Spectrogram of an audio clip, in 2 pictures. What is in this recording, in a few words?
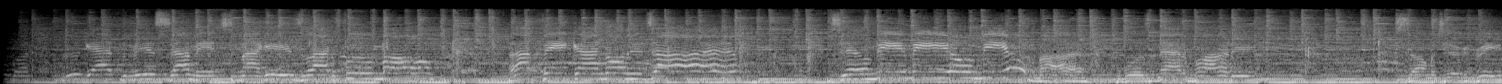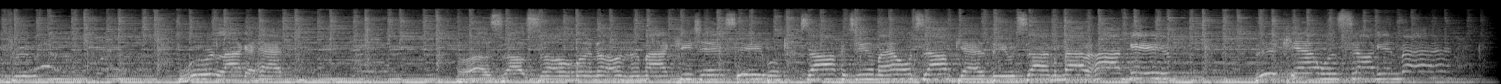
irish mix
